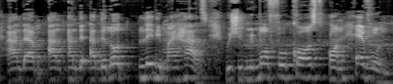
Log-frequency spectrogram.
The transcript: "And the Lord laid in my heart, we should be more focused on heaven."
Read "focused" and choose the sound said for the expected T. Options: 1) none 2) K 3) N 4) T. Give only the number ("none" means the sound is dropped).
4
